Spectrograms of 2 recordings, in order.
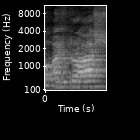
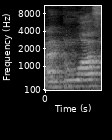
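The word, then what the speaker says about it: entourage: Next word आपको अंट्राश मिल जाएगा। देखिए इसका प्रोनाउंसिएशन ध्यान रखिएगा, ये अदरवाइज आप इसको पढ़ नहीं पाएंगे।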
